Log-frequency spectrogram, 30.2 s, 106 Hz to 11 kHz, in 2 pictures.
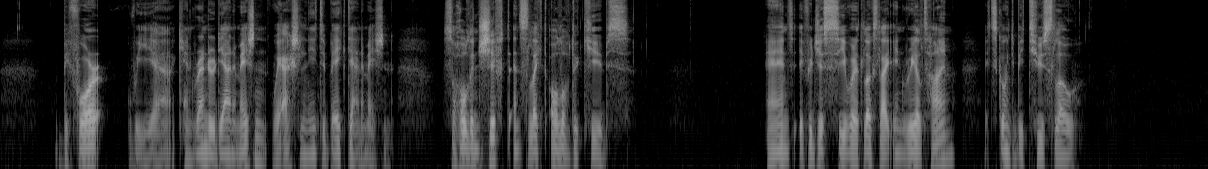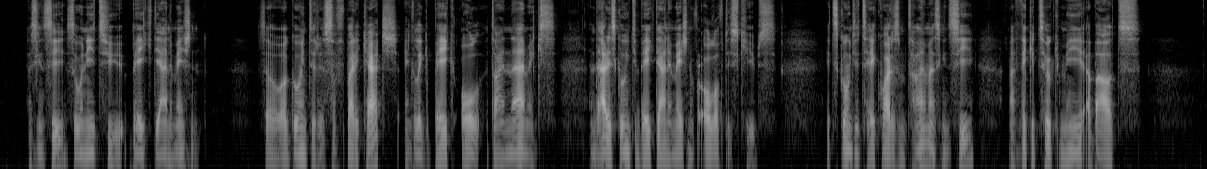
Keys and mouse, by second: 3.6 click, 7.0-8.7 drag, 8.7-11.1 right drag, 11.5 middle click, 11.7 click, 13.5 click, 14.1 middle drag, 14.3 middle drag, 14.7 middle click, 17.7-21.9 drag, 22.4-30.1 drag.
